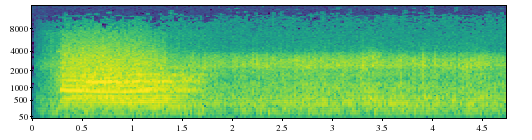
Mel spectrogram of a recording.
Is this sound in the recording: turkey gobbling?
no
